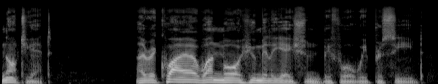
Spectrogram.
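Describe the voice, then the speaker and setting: A man acts out a pedantic, commanding master detective from a mystery audiobook. He speaks in ornate, formal sentences, very low and husky, with emphatic swings of pitch. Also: very animated, normal speed, no room sound.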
